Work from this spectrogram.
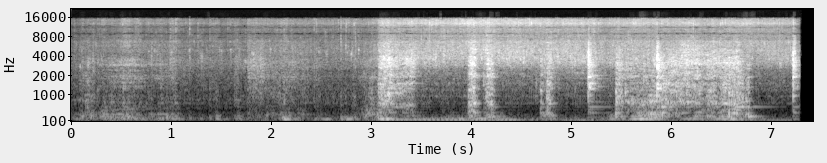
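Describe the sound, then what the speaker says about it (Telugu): Onions and green chillies dropped into oil for jeera rice cooked in bulk for a food donation, a quiet start that swells into loud, close sizzling and crackling with uneven bursts as the ingredients are stirred. "ఆయిల్ పోసేసుకుందాం. ఆనియన్స్ వేసుకుందాం. పచ్చిమిర్చి వేసేసుకుందాం."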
